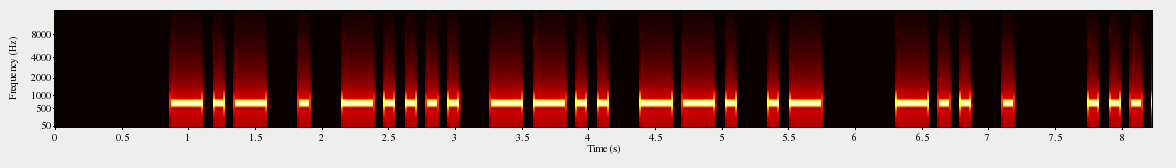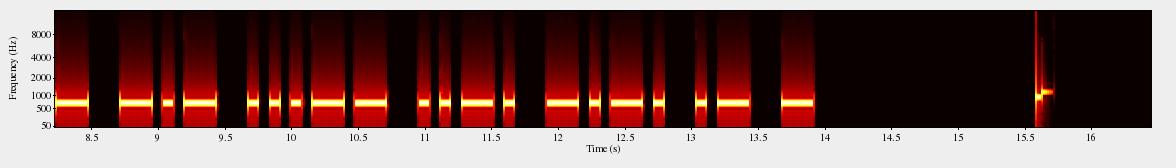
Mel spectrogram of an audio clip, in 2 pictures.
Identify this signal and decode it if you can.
Morse code, heard as a keyed tone, about 15 wpm, 700 Hz. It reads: KE6ZGA DE VK3FCAT
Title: USA Callsign DE Callsign 15wpm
